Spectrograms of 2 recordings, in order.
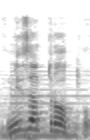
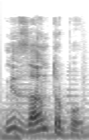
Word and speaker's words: misantropo: Fala pessoal, misantropo. Misantropo indica aquela pessoa que tem aversão à convivência humana, à convivência em sociedade. É uma palavra paroxítona, logo a pronúncia misântropo é inadequada.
